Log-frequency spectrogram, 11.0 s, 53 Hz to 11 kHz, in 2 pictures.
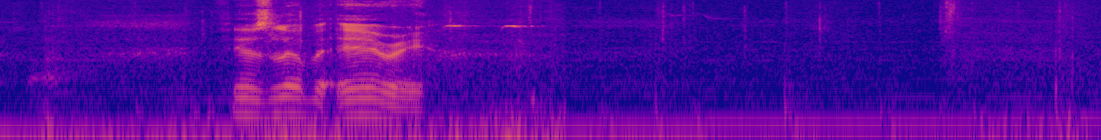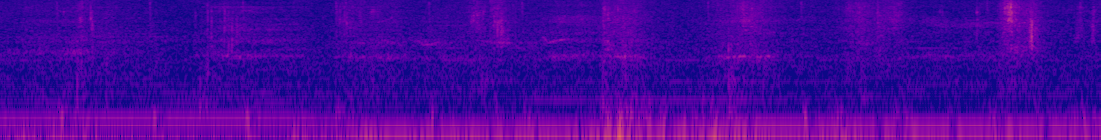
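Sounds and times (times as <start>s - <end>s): footsteps: 0.0s - 1.1s, 2.6s - 11.0s.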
